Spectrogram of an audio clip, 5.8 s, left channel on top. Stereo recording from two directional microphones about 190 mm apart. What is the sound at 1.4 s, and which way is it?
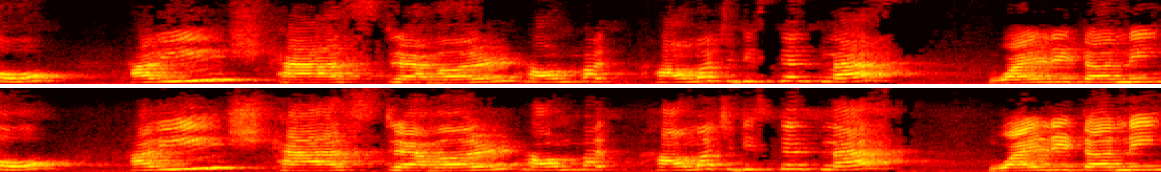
A woman's voice, 25° right (ahead or behind).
